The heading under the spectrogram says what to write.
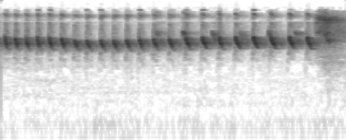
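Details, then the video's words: Kapas tembak white-eye from Medan singing in the speed 'nembak' style: steady, high, chipping notes repeated about five times a second throughout, ending in a short burst of hiss. "KAPAS TEMBAK MEDAN GACOR ISIAN SUARA PEDAS NGEROLL SPEED NEMBAK EDAN"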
